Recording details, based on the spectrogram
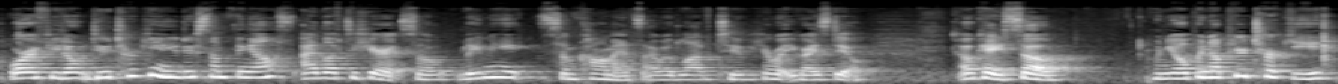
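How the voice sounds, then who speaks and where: A woman's voice: mid-range voice, echoey room. A woman food blogger giving a casual cooking tutorial in her home kitchen, talking chattily while she works with her hands.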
